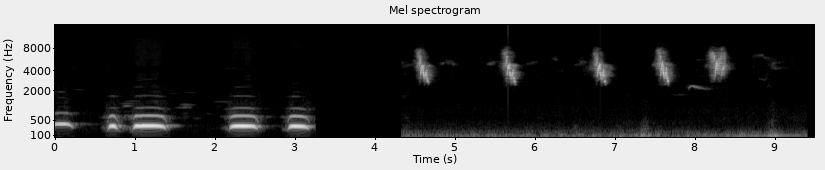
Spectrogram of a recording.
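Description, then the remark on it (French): An owl hoots in a rhythmic series of low, rounded calls, then after a pause a sparrow gives five short, bright chirps over a faint low rumble. “Les bonnes réponses dans l'ordre sont la mouette, le corbeau, le merle, le pivert, le hibou et le moineau.”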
